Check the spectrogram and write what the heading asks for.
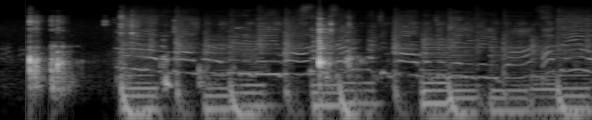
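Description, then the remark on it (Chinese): Chopsticks clatter down onto the floor in two quick, sharp clicks, followed by a few more scattered hard clacks over a steady, tonal background that continues to the end. “我听到好几次掉地上的东东西的声音，”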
